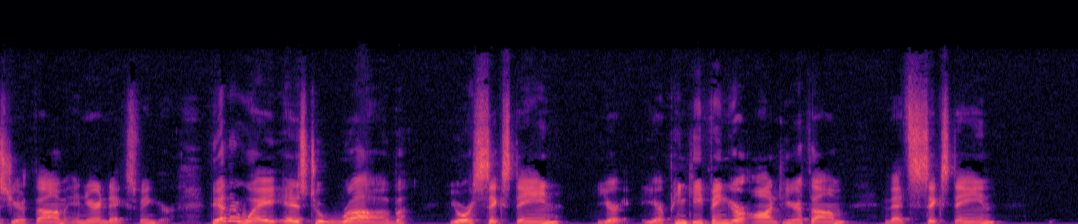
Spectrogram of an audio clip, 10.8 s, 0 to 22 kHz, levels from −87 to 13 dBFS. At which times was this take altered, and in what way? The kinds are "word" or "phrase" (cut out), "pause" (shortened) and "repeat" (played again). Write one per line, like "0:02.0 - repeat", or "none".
none

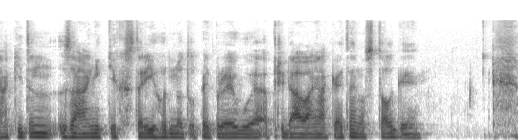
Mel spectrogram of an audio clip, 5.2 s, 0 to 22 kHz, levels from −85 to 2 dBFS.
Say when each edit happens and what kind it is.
0:02.1 - word

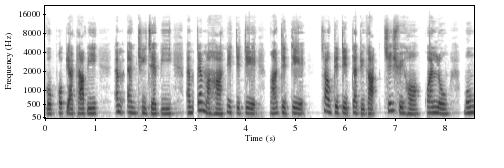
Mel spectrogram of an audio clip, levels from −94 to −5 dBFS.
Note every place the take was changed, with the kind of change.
0:03.0 - word

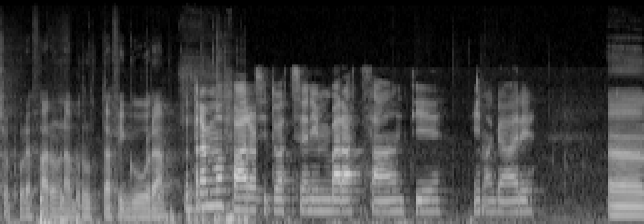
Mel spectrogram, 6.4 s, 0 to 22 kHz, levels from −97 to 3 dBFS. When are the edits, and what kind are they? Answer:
0:02.6 - phrase
0:04.8 - word

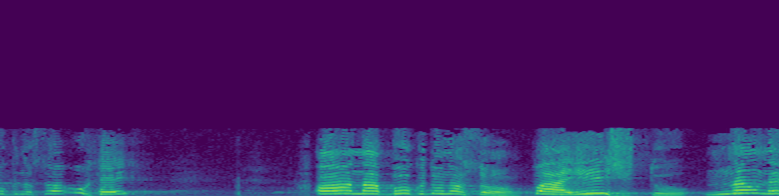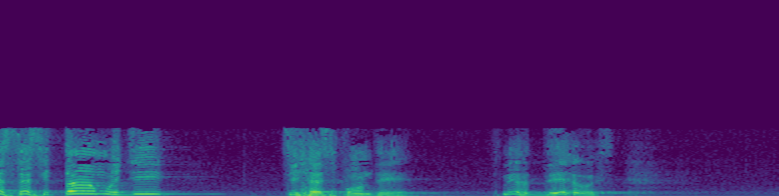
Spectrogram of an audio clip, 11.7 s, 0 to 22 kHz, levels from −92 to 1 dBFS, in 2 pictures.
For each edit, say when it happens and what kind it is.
0:04.0 - word

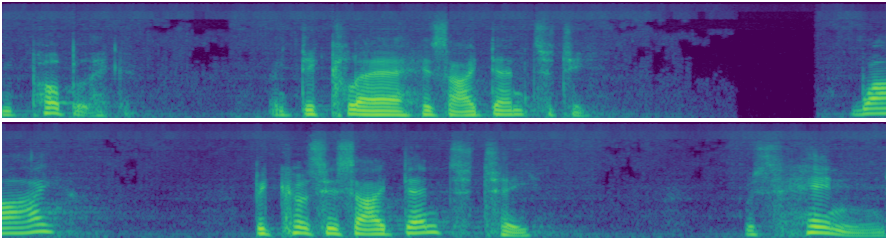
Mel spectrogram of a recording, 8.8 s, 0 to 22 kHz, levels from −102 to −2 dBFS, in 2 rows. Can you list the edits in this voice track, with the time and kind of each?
none

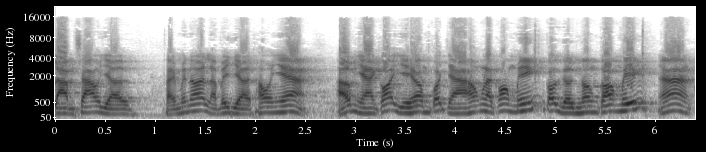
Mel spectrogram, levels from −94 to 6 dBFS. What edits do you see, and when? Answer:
none

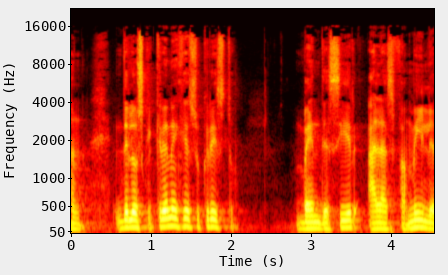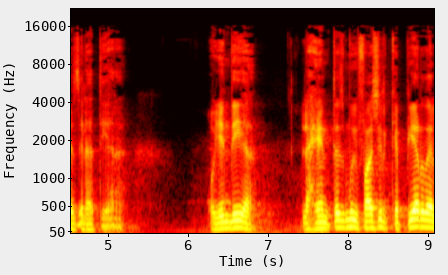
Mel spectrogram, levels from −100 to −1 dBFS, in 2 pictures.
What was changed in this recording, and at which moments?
none

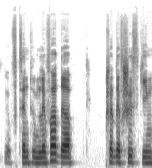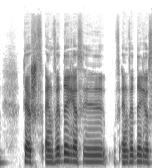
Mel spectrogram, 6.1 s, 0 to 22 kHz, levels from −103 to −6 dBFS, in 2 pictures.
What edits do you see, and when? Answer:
none

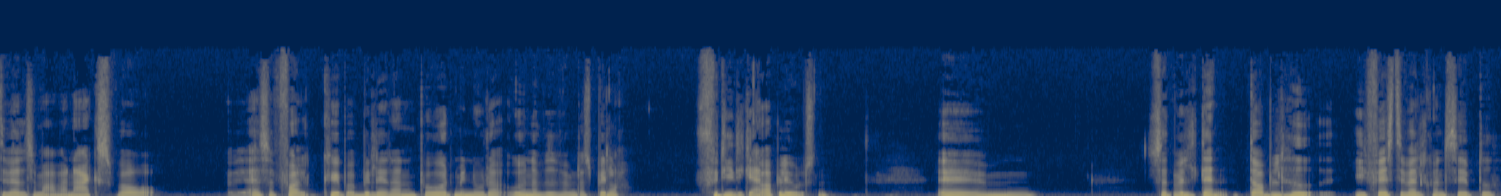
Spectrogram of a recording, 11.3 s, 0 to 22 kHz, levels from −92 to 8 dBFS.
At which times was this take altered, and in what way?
0:05.7 - word
0:08.8 - word

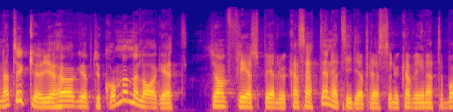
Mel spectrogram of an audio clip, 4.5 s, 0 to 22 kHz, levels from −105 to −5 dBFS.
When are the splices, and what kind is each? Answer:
0:01.8 - pause

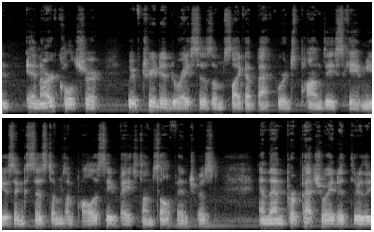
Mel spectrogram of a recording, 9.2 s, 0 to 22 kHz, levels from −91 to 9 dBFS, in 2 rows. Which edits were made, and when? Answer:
none

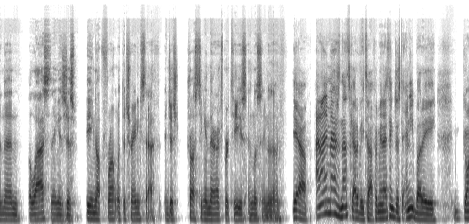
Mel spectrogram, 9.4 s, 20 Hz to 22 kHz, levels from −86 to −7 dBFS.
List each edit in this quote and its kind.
0:03.6 - word
0:04.9 - word

